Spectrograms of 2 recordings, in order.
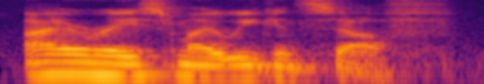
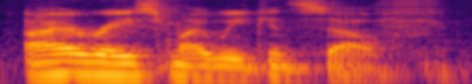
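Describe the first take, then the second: First: It is said with heavy, pained feeling. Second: It is said with heavy, pained feeling.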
